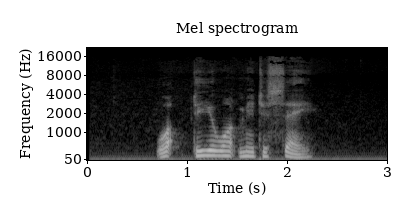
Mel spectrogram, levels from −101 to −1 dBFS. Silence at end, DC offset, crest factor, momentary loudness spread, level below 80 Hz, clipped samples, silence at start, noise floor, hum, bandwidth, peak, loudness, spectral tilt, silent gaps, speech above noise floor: 0.75 s; under 0.1%; 18 dB; 8 LU; -62 dBFS; under 0.1%; 0.7 s; -65 dBFS; 50 Hz at -55 dBFS; 16 kHz; -22 dBFS; -37 LUFS; -7 dB/octave; none; 29 dB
